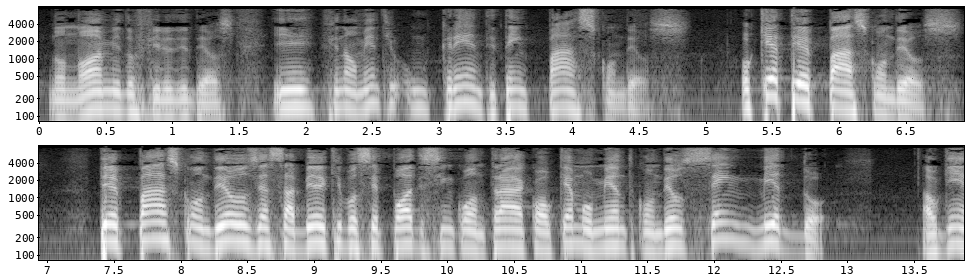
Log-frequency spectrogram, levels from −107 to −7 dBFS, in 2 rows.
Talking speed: 175 wpm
